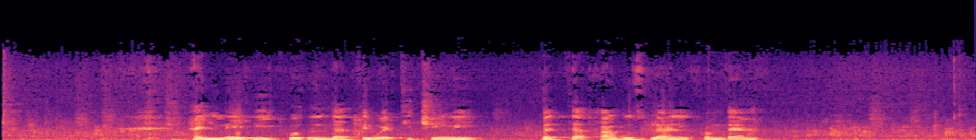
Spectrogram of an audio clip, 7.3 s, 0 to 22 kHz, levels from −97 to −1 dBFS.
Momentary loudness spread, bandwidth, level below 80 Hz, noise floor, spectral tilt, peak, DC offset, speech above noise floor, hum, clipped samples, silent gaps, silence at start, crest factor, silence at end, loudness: 21 LU; 13.5 kHz; -46 dBFS; -32 dBFS; -8 dB/octave; 0 dBFS; under 0.1%; 21 dB; none; under 0.1%; none; 0.05 s; 14 dB; 0 s; -12 LUFS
